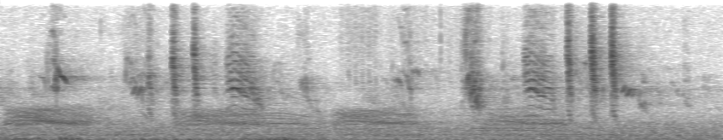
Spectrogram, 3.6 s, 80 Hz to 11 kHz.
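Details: Eurasian tree sparrow at Bundek, Zagreb, Croatia, recorded 9 March 2015: sharp, buzzy chirps scattered through the clip, with a steady lower whistled tone running behind them and light background hum.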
